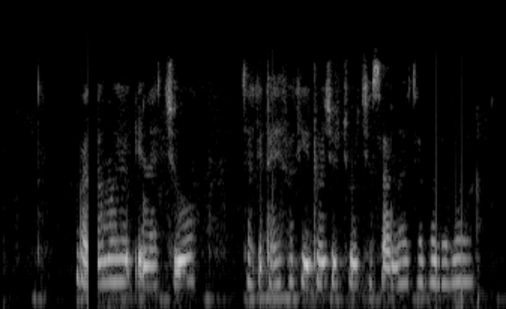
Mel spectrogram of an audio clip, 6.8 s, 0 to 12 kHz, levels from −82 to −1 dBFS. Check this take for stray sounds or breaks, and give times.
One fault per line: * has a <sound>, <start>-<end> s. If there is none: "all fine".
* has a dropout, 1.2-1.3 s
